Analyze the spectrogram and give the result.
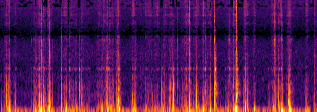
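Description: A fingertip scratches and taps the front teeth of a closed, solid clear acrylic dental model with white plastic teeth. The result is a rapid, irregular run of short, dry clicks and scraping patters with a dull low thump under them, each dying away almost instantly.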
